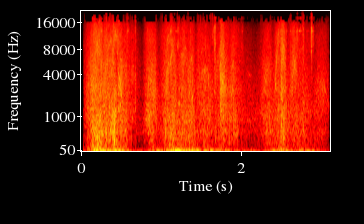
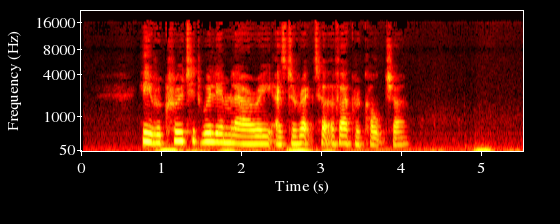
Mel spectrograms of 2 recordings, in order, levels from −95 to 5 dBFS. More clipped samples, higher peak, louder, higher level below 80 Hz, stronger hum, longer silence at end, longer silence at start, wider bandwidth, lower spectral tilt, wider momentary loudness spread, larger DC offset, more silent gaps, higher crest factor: neither; second, -10 dBFS vs -4 dBFS; second, -29 LUFS vs -20 LUFS; second, -40 dBFS vs -30 dBFS; neither; about the same, 0 s vs 0.05 s; second, 0.05 s vs 0.75 s; first, over 20 kHz vs 17 kHz; second, -1 dB/octave vs -6 dB/octave; second, 9 LU vs 15 LU; neither; neither; about the same, 20 dB vs 18 dB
